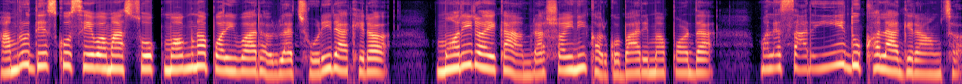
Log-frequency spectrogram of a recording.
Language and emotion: Nepali, sad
